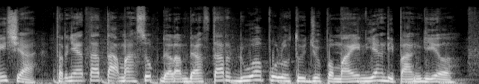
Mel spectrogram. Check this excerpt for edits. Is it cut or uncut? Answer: uncut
